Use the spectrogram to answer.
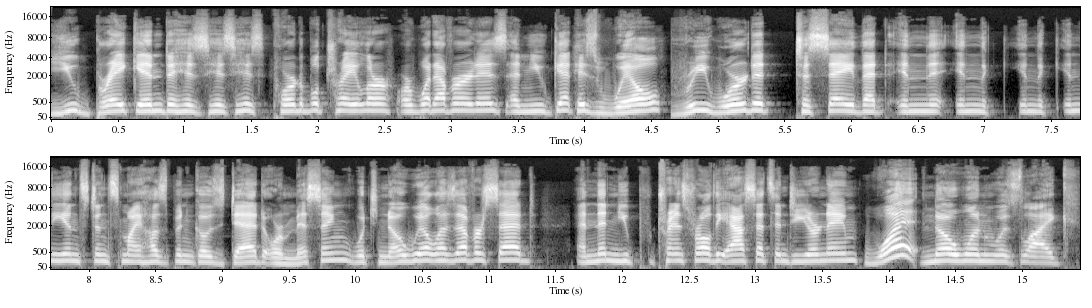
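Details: Adult male comedian who stutters, with audible word and phrase repetitions; stuttering.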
